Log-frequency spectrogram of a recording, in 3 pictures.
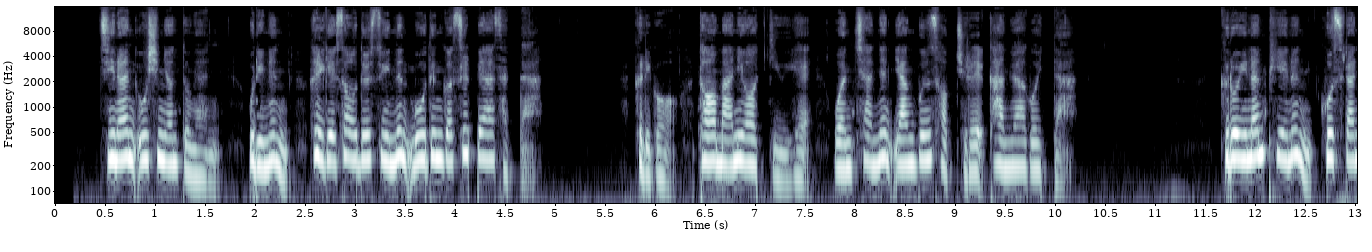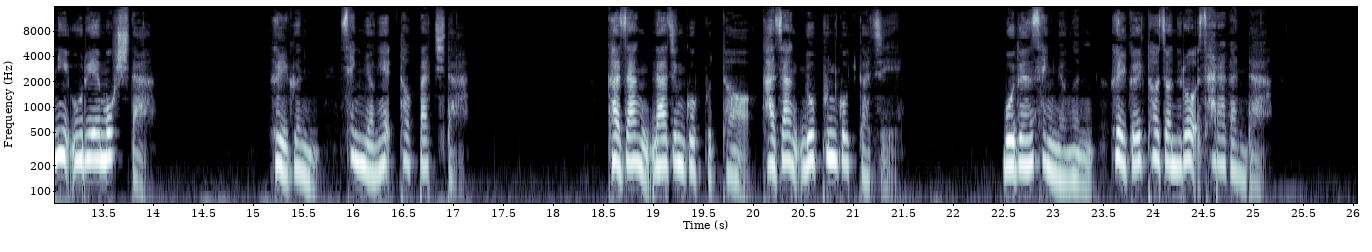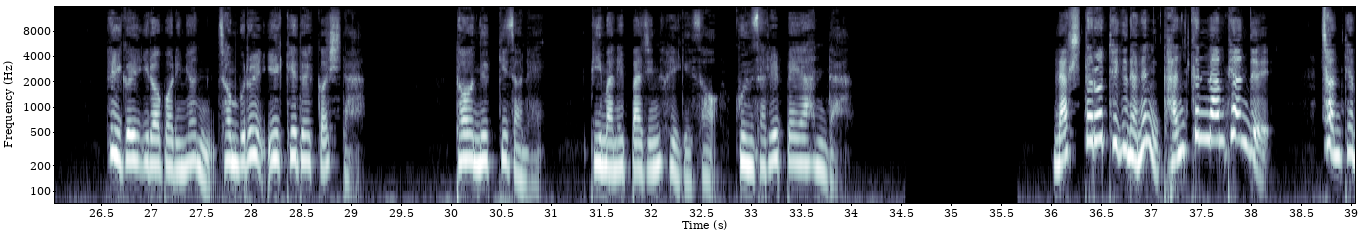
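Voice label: Korean female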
